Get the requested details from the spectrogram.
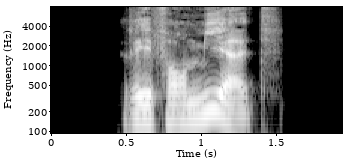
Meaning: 1. past participle of reformieren 2. inflection of reformieren: third-person singular present 3. inflection of reformieren: second-person plural present 4. inflection of reformieren: plural imperative
- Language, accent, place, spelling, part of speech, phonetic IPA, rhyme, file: German, Germany, Berlin, reformiert, adjective / verb, [ʁefɔʁˈmiːɐ̯t], -iːɐ̯t, De-reformiert.ogg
